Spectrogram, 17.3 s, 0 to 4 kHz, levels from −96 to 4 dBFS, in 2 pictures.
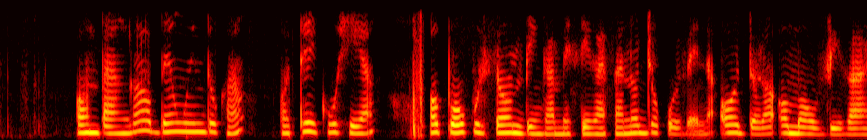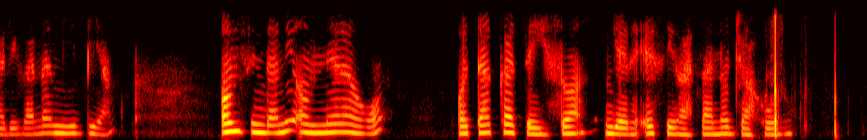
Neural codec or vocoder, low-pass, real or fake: none; 3.6 kHz; real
